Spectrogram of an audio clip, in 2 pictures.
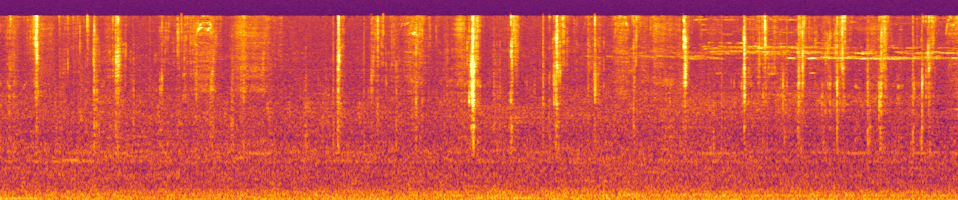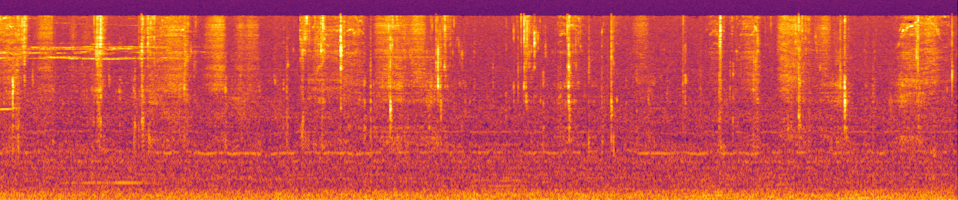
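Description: Close-up chewing of a mouthful of crispy fried chicken and waffle, with many small crunching clicks, over the low steady hum of a car's interior.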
